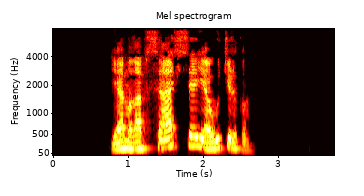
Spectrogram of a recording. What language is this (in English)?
Kabardian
